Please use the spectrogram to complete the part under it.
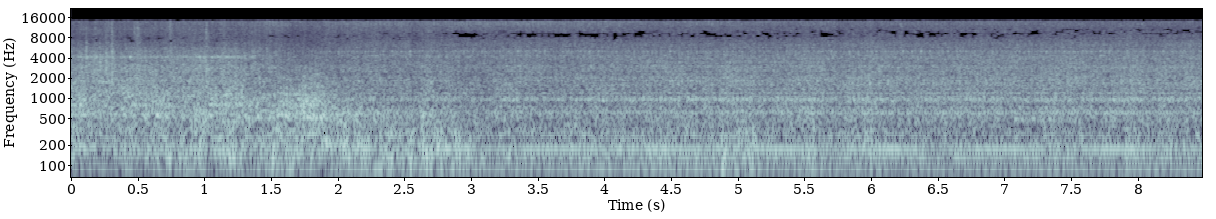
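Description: A large harvester engine roars loudly and steadily close by.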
